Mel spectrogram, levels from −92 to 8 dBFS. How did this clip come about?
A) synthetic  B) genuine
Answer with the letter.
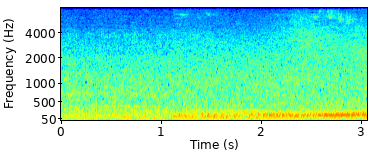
B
